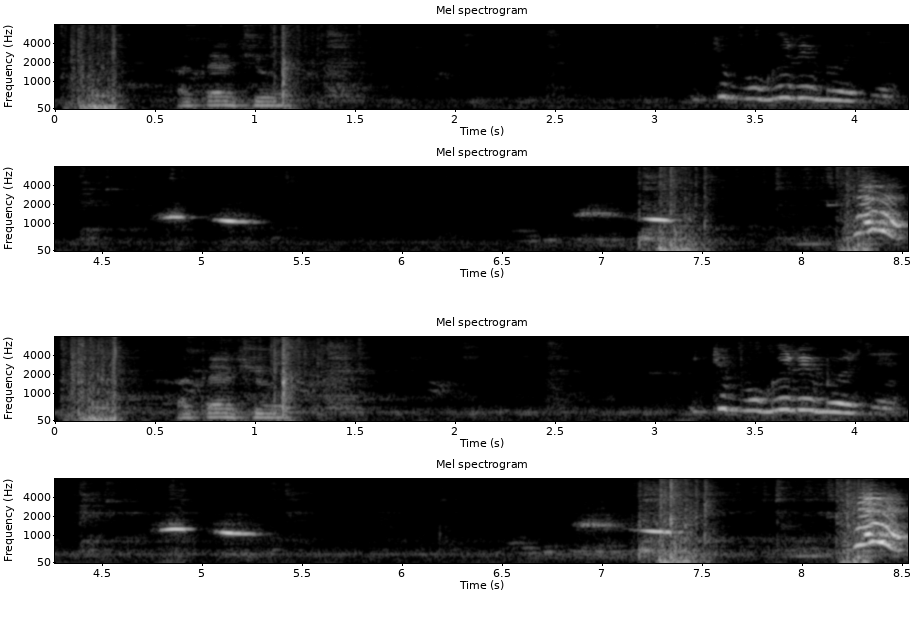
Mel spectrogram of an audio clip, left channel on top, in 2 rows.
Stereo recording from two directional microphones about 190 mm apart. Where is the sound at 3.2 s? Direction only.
40° left (ahead or behind).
